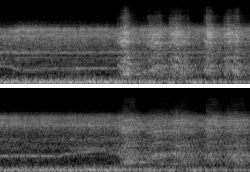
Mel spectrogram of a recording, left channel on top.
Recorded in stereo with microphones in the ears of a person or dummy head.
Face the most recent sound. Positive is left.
turn(degrees=45)  # may be behind; listen again after turning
